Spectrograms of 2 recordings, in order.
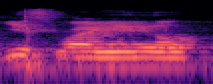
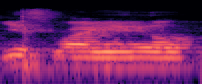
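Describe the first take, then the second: First: The name is said as three syllables, yis-ra-el. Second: The name is said as three syllables, yis-ra-el.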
